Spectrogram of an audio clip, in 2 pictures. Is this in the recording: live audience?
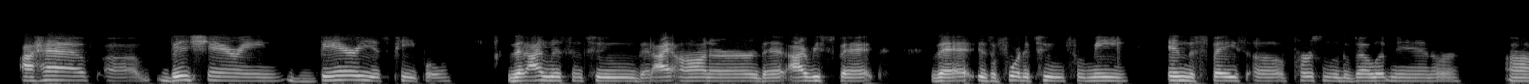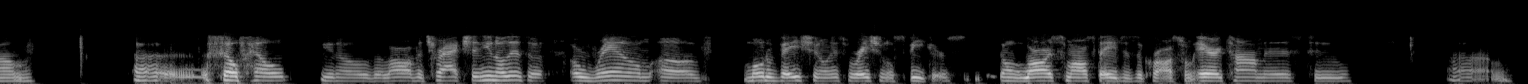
no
